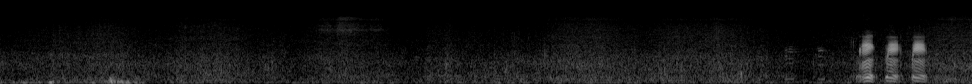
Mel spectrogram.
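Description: Ducks give three quick, loud quacks close by near the end, after a long stretch of wind and surf-like noise outdoors.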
